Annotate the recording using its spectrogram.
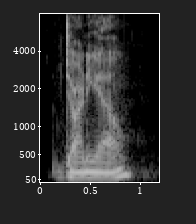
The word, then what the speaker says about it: Darnielle: You brought us an album this week that is by John Darnielle.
